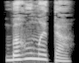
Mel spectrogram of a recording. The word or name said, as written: ಬಹುಮತಿ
